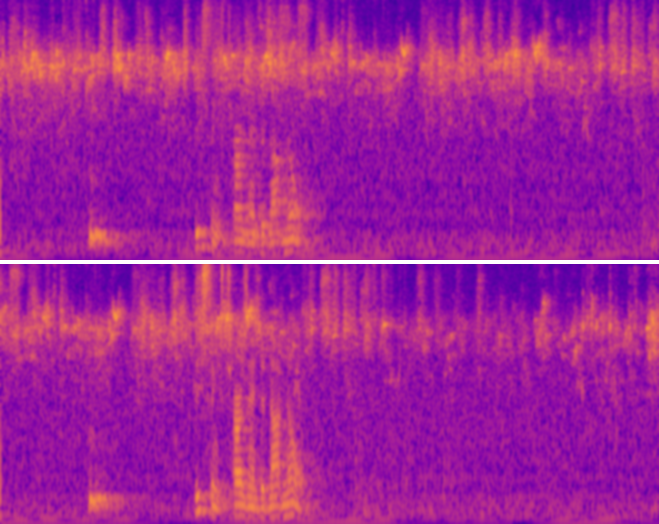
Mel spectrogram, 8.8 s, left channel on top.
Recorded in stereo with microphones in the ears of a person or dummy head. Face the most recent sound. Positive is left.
turn(degrees=-40)  # may be behind; listen again after turning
